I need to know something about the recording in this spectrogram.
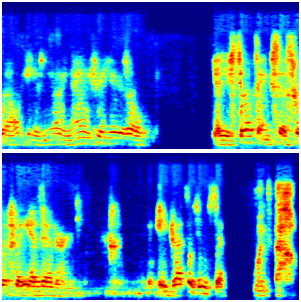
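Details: Flaccid dysarthria from cranial nerve/lower motor neuron damage, a teaching example in which speech is said to degrade over time as the speaker grows weaker.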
